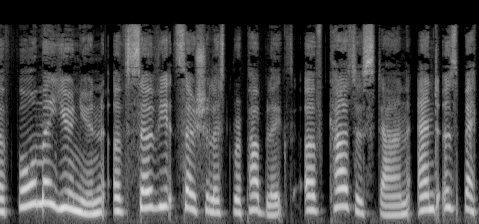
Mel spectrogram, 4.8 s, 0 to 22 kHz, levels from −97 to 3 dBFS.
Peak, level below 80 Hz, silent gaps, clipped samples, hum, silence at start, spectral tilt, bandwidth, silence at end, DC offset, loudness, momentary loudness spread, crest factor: -8 dBFS; -62 dBFS; none; under 0.1%; none; 0 s; -4.5 dB/octave; 14.5 kHz; 0 s; under 0.1%; -20 LUFS; 7 LU; 12 dB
